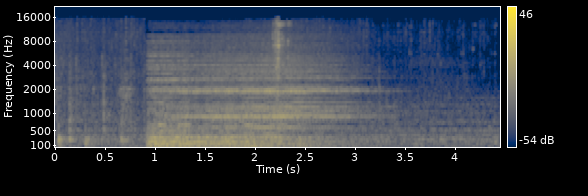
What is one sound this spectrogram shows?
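A bright chime rings out as a key is picked up.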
